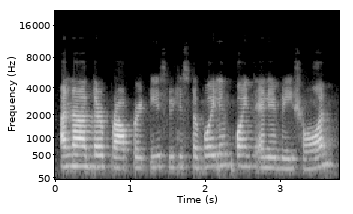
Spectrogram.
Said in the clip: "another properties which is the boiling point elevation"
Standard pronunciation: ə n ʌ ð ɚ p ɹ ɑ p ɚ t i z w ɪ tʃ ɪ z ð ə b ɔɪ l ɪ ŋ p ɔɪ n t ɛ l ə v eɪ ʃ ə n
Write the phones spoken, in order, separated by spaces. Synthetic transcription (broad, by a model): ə n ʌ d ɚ p ɹ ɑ p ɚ t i s w ɪ tʃ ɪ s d ə b ɔɪ l ɪ ŋ p ɔɪ n t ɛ l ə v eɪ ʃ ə n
